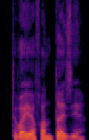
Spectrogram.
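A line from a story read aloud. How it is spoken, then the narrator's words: Dry reply. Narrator (Russian): сухо ответил Бестваж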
